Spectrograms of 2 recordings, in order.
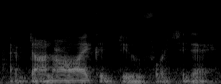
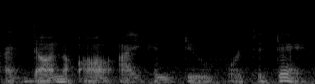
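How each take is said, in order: First: Said in the usual way. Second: Mantra said slowly, word by word; slow, deliberate mantra, carefully articulated. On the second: Shown as a demonstration. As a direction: take the tongue twister slowly and softly. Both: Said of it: "I have to say that shit slowly".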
